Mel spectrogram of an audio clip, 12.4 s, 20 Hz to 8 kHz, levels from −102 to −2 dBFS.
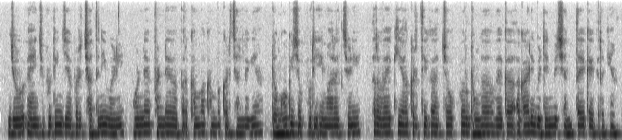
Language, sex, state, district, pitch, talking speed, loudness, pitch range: Garhwali, male, Uttarakhand, Uttarkashi, 120 Hz, 190 wpm, -23 LUFS, 115-125 Hz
